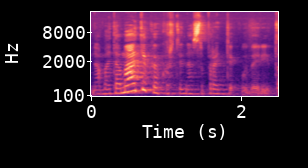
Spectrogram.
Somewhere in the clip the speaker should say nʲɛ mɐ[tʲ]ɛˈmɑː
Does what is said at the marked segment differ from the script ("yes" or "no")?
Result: no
